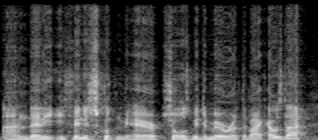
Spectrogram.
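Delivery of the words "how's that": higher, louder voiced barber's question; chirpy barber. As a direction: show off the haircut brightly, pitched up. Acts out the barber asking.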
